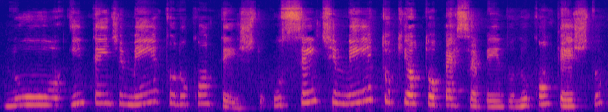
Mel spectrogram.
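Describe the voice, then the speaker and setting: A middle-aged woman from Pará, Brazil, who works for the court and as a therapist, joins an online live chat as a guest and talks earnestly about training her own voice. Her voice is high-pitched and slightly rough, with lively intonation and a measured pace.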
